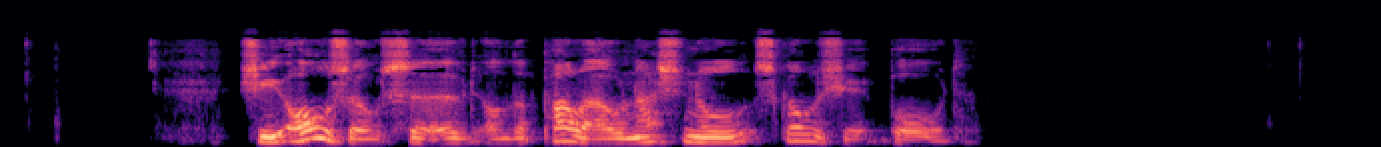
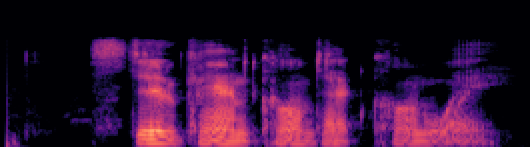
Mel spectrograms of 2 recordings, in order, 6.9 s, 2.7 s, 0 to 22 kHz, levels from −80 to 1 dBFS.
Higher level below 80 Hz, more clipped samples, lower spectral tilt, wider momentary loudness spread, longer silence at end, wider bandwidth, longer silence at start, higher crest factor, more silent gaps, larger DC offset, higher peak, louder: second, -68 dBFS vs -60 dBFS; neither; about the same, -4 dB/octave vs -5 dB/octave; about the same, 12 LU vs 13 LU; first, 2.2 s vs 0.2 s; first, 9.4 kHz vs 7.8 kHz; first, 0.75 s vs 0.45 s; about the same, 18 dB vs 22 dB; neither; neither; about the same, -2 dBFS vs -4 dBFS; first, -17 LUFS vs -25 LUFS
